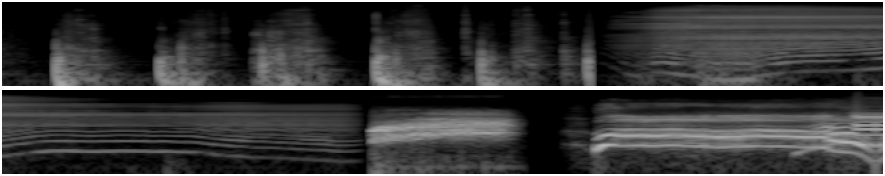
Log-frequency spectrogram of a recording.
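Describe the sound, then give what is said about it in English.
Velociraptor noises coming from an attic: a run of quick thumps, then a long, loud groaning wail, followed by two harsh, rasping screeches. “That's Trudy's velociraptor.”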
